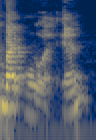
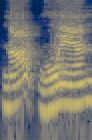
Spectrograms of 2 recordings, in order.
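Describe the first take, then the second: First: The word is said with a glottal stop. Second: The word is said without a glottal stop. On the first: The speaker calls it right. "So there's a glottal stop in there, plus there's tone there" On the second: The speaker calls it wrong.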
